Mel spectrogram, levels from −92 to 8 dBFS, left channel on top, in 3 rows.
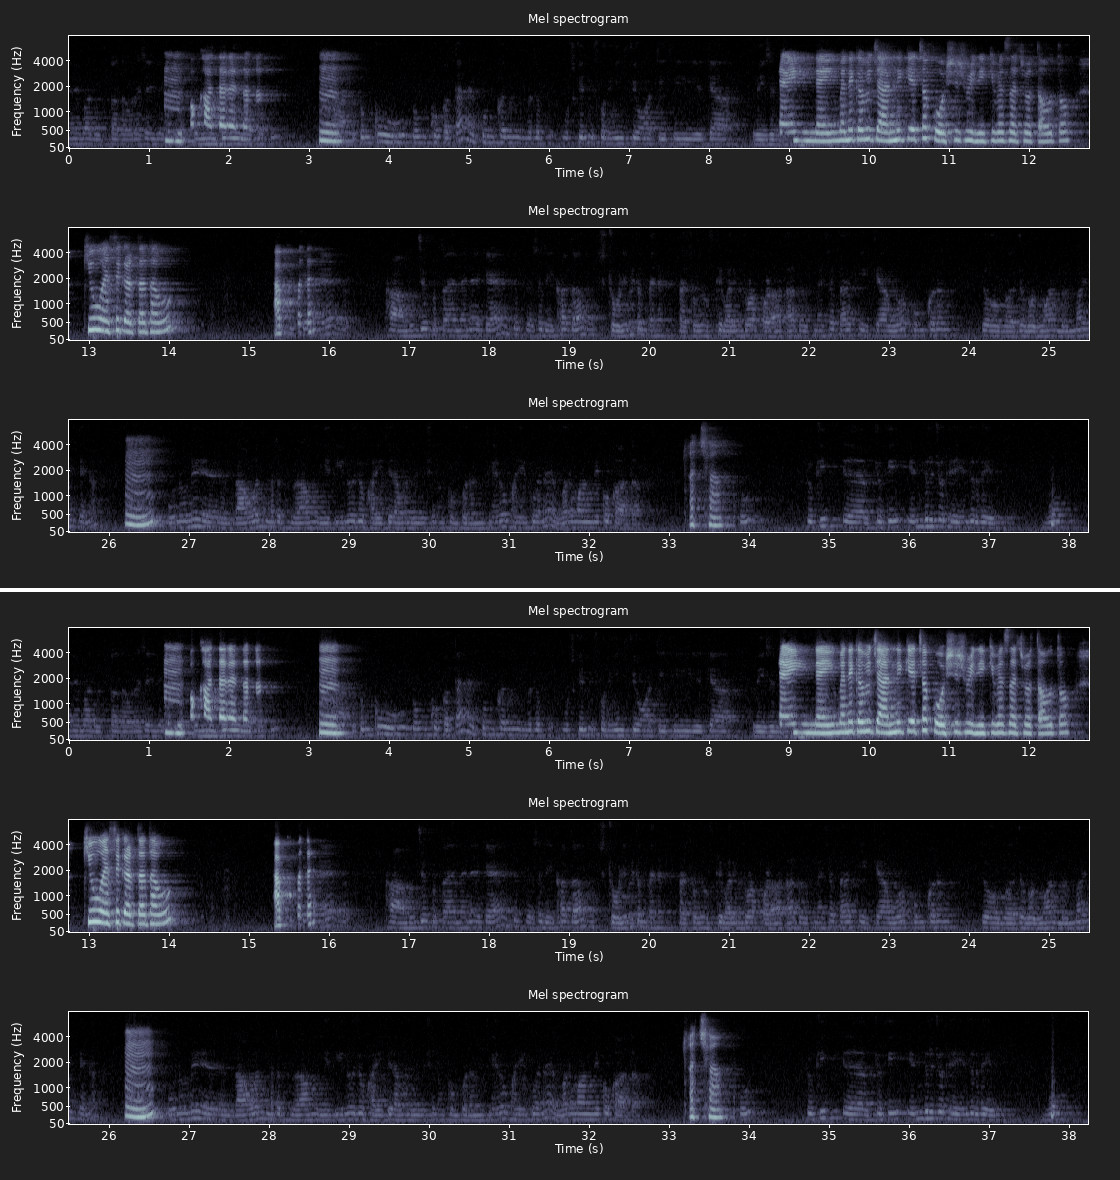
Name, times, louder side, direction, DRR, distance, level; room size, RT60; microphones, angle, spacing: voice 1, 0.0-2.6 3.2-8.3 8.5-9.1 15.4-16.3 16.7-23.8 24.2-25.9 26.7-32.7 33.9-34.1 34.7-37.1 37.7-38.0, equal, ahead, 0 dB, 2.1 m, -49 dB
voice 2, 1.2-2.1 3.1-3.5 8.9-14.1 15.3-15.8 26.2-26.6 33.3-33.7, right 5 dB, 60° right, 16 dB, 0.5 m, -24 dB
23.5 x 13.5 x 3.6 m, 0.72 s
head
